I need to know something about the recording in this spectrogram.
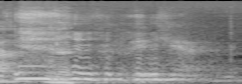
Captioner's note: laughter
